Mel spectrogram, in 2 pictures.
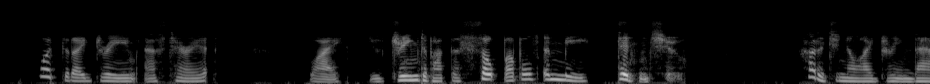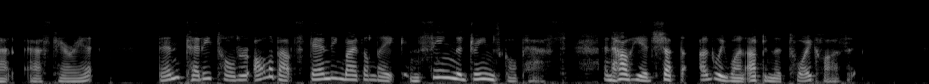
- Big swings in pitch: Yes, wide, 7.6 semitones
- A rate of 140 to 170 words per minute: No, average, 180 wpm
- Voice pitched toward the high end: No, medium, 180 Hz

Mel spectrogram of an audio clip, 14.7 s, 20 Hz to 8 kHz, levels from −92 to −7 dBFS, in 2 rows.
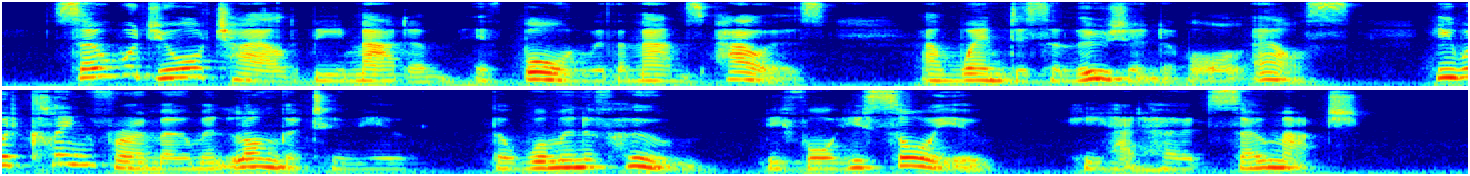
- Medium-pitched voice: Yes, medium, 165 Hz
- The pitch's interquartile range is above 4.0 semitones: Yes, average, 4.8 semitones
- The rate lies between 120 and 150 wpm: No, average, 165 wpm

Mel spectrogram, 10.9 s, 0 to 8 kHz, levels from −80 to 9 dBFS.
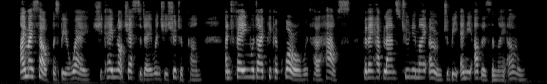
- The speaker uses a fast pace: Yes, fast, 215 wpm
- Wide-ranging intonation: Yes, wide, 6.3 semitones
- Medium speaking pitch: No, high, 235 Hz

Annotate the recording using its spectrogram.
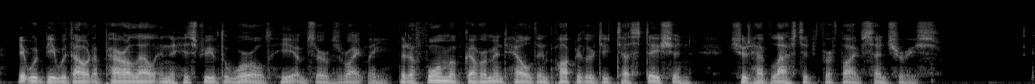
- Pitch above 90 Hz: No, very low, 75 Hz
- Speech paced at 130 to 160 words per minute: No, average, 175 wpm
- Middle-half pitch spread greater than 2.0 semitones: Yes, average, 2.9 semitones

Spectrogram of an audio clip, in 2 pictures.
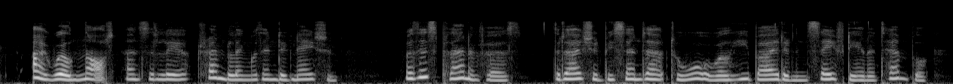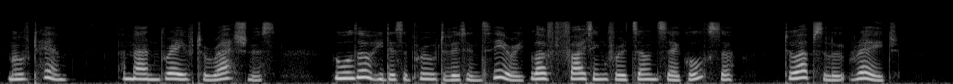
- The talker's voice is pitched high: Yes, high, 235 Hz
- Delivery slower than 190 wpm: Yes, average, 170 wpm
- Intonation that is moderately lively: Yes, average, 3.1 semitones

